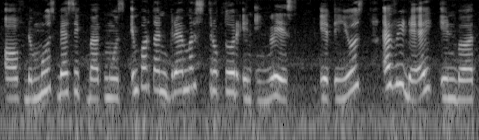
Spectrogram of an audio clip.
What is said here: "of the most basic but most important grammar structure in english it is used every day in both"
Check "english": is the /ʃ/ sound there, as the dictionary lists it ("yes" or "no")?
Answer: no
